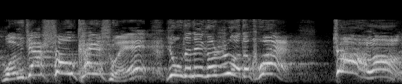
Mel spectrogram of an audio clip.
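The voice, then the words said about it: Shouting loudly. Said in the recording (Chinese): “你别喊了，兄弟，你别喊了”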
